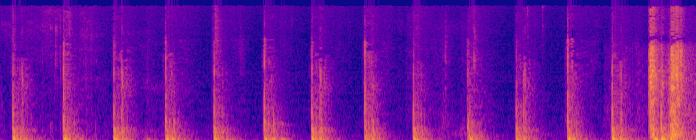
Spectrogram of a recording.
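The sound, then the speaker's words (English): A steady run of about a dozen heavy footsteps thuds at an even walking pace as a person walks to answer the doorbell, ending in a louder clatter as a door is opened. No voices. “I love how I have to keep walking after I open the door.”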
